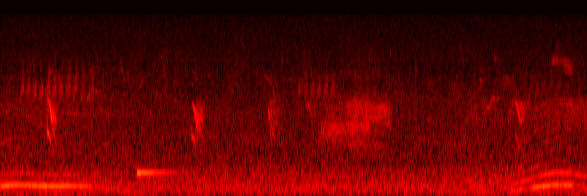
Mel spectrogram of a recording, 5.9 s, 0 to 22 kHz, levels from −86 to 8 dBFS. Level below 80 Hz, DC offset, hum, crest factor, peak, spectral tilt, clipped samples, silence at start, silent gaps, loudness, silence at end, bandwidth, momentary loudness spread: -66 dBFS; under 0.1%; none; 16 dB; -32 dBFS; -4.5 dB/octave; under 0.1%; 0 s; none; -48 LUFS; 0 s; 16 kHz; 9 LU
